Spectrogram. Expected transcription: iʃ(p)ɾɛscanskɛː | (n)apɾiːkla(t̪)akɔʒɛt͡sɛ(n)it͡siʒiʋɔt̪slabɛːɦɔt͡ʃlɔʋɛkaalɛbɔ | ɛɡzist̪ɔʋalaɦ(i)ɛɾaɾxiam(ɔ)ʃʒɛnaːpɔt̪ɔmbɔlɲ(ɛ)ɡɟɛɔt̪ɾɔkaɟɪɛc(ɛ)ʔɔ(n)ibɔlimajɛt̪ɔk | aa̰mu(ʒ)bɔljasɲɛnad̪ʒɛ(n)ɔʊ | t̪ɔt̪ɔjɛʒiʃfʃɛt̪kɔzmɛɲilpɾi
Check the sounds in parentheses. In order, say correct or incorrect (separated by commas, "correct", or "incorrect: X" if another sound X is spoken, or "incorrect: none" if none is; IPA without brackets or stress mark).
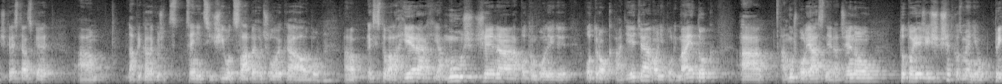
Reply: incorrect: k, correct, incorrect: d̪, incorrect: ɲ, correct, incorrect: u, correct, incorrect: a, incorrect: ɲ, correct, correct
